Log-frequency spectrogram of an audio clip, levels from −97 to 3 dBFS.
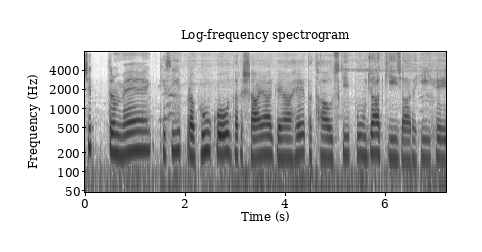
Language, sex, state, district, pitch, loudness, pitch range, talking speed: Hindi, male, Uttar Pradesh, Hamirpur, 185 Hz, -24 LUFS, 170-195 Hz, 125 wpm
